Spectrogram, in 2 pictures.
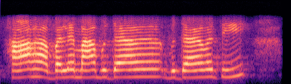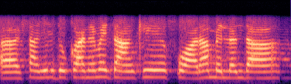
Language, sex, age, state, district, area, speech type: Sindhi, female, 45-60, Maharashtra, Thane, urban, conversation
